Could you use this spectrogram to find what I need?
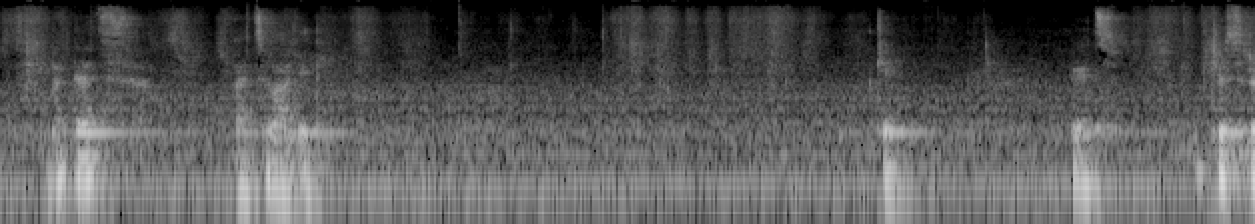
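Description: A man rubs shaving foam on his face with soft squelching.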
